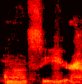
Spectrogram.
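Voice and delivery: 살짝 혼잣말하듯 속삭임; whisper. Real, not acted. Streamer checking settings to himself.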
